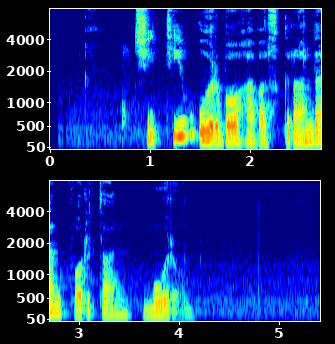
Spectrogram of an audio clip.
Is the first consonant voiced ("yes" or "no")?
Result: no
